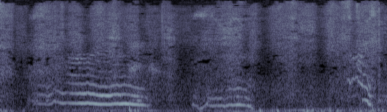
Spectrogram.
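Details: Red fox indoors while being brushed and handled: two drawn-out, slightly wavering nasal whines, the first about a second and a half long, then a short rising squeal, with a woman talking quietly to it.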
